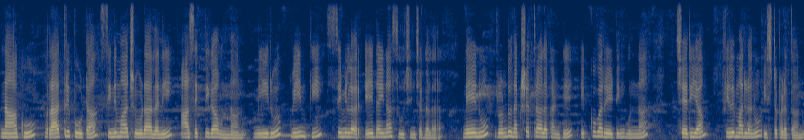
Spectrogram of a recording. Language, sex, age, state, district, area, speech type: Telugu, female, 30-45, Andhra Pradesh, Bapatla, rural, read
